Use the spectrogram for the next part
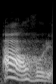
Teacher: então a posição da sílaba tônica da palavra árvore é a antepenúltima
